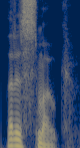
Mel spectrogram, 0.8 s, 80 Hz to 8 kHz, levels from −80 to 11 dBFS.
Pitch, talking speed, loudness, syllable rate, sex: 100 Hz, 225 wpm, -19 LUFS, 6.5 syllables/s, male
